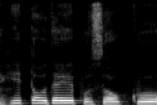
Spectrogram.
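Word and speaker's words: 人手不足: 이걸 사음절로 읽으실 때 히토대, 원래는 부족을 후소크라고 읽지만 자, 인력 부족이라고 할 때는 히토대, 니고리가 땡땡 생깁니다. 히토대 부소크 하면은 인력 부족, 노동력 부족을 뜻하죠.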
